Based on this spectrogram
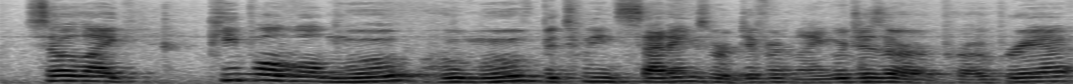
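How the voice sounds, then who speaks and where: Speaking at a moderate pace in an American accent, a man with a fairly high pitch and ordinary pitch variation is heard through noticeable background noise and audible room echo. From rural Michigan. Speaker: sociology professor. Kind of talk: lecture. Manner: conversational, many fillers.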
